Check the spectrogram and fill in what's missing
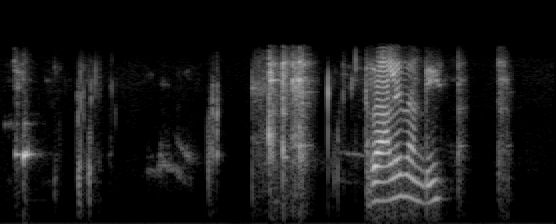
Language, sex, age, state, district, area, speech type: Telugu, female, 30-45, Telangana, Hanamkonda, rural, conversation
